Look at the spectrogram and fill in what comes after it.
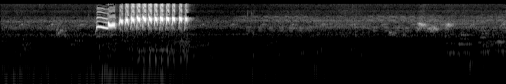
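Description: Blue-winged minla singing: a rising note that runs straight into a fast, high trill of about a dozen notes a second, lasting just over a second. A couple of faint short chirps come near the end.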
